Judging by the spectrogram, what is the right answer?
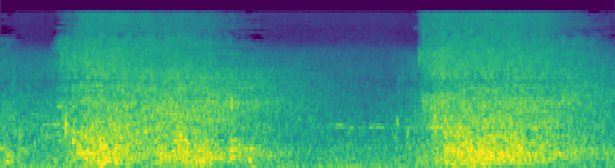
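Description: Small Black Sea waves washing up on a sandy beach, two surges of surf, one about half a second in and one near four seconds, each rising quickly and then fading.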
